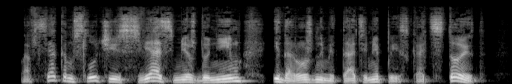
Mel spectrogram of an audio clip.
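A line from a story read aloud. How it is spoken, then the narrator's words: Plain. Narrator (Russian): сказал Духарев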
